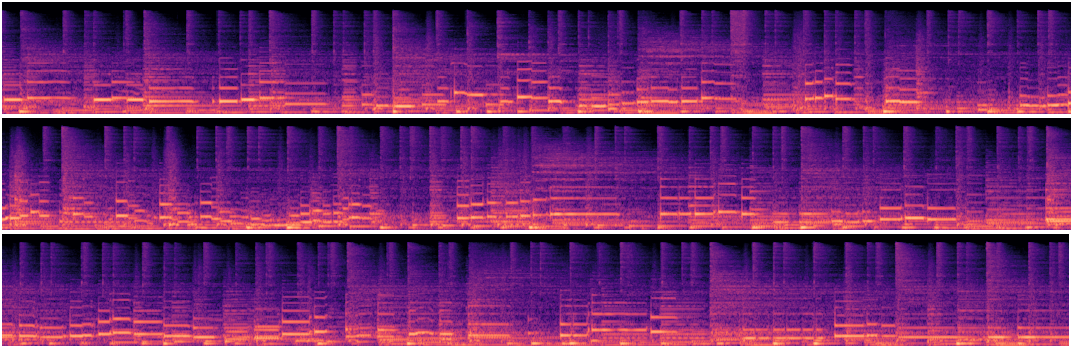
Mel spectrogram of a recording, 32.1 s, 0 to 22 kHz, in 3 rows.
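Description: Music played back from a Sony TC-R7-2 two-track reel-to-reel tape deck running at 38 cm/s: a jazzy number with a plucked guitar melody over a drum kit, continuous throughout.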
